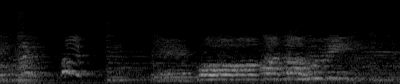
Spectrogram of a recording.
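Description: Kapa haka group of men's and women's voices singing a waiata tira, a Māori choral item, in harmony. The singing falls away briefly near the start, with a single short gliding voice, and the full group comes back in about halfway through.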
